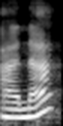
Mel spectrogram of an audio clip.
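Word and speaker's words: ענה: hebrea usada para benignidad es Ana con h al final Ana acento en la segunda a con h y dice bajar la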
